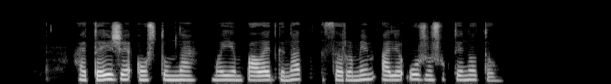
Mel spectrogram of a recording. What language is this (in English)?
Mari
